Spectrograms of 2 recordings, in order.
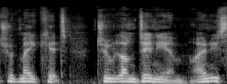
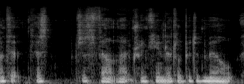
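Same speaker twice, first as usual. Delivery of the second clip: put-on plaintive little voice, much quieter; 7 dB quieter than usual. Acting out his excuse for drinking the milk, imitating a little plaintive voice. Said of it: "he's got this little plaintive voice".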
